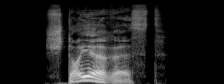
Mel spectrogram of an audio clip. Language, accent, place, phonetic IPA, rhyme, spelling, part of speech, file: German, Germany, Berlin, [ˈʃtɔɪ̯əʁəst], -ɔɪ̯əʁəst, steuerest, verb, De-steuerest.ogg
- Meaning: second-person singular subjunctive I of steuern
